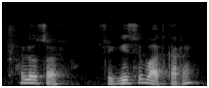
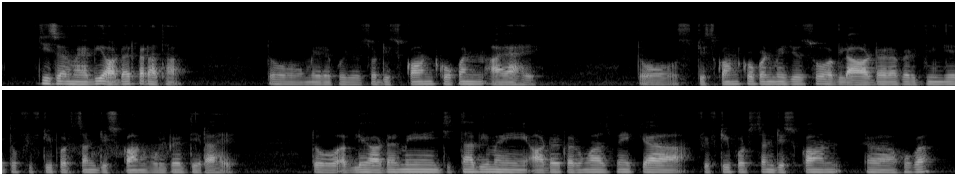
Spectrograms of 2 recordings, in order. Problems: background sounds at intervals, low volume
